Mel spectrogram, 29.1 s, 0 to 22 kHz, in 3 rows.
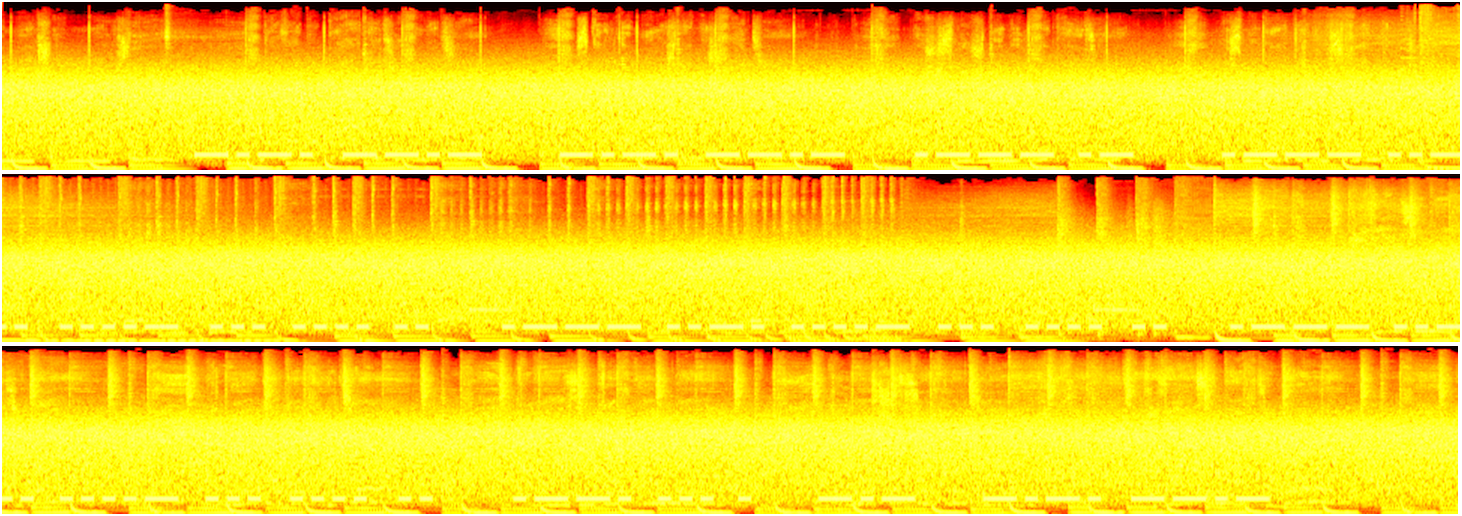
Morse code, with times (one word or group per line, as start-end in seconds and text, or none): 1.3-3.2 CQ
3.7-5.6 CQ
6.1-7.5 JA
8.1-12.6 JF4SHI
13.1-17.5 JF4SHI
17.9-22.3 JF4SHI
22.8-24.4 PSE
24.9-25.5 K
26.0-27.9 CQ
